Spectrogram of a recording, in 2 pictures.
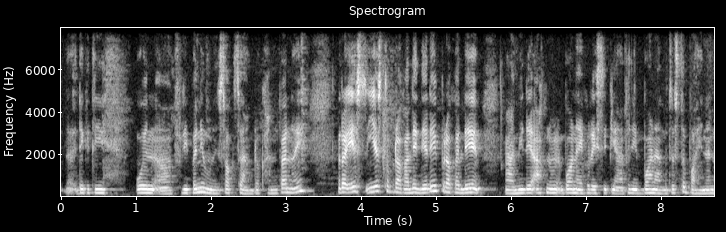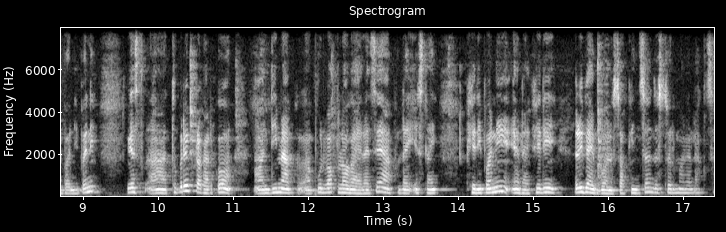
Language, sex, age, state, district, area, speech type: Nepali, female, 30-45, West Bengal, Darjeeling, rural, spontaneous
